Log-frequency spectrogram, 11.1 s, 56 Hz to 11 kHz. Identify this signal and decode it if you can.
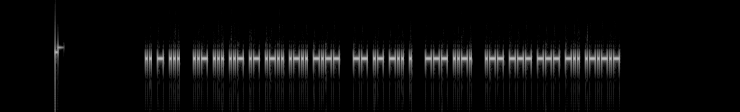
Morse code, heard as a keyed tone, about 40 wpm, 700 Hz. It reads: ITS USUALLY MADE OF WOOD.
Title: Sentences from Top 1000 Words - Review Part 3 - 40wpm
